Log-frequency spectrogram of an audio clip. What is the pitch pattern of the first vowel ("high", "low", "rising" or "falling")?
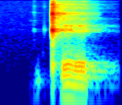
low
